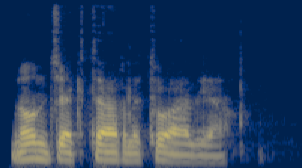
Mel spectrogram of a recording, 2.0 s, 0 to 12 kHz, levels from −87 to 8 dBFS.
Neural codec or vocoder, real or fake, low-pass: none; real; 10.8 kHz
